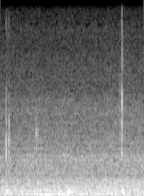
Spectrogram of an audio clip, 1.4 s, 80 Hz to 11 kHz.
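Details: 2000 Pursuit 3400 boat air conditioner after reinstalling and rewiring the unit, set to 72: steady even whoosh of fan and compressor, no knocks or rattles; running normally.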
